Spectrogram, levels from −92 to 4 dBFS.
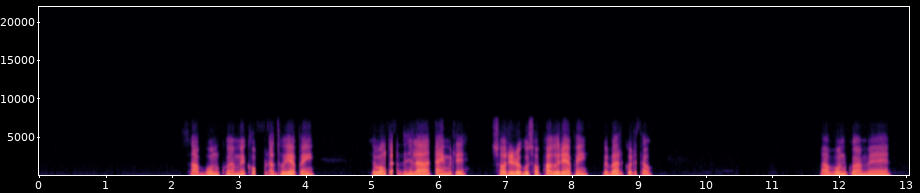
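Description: Lost AMR speech frames at 3.23–3.53 s (after "କୋ ହମେଂ"), 5.19–5.43 s and 8.95–9.03 s: smeared, fading sound where corrupted frames were concealed, visible as blurred, dimming harmonics and sagging waveform envelope.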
